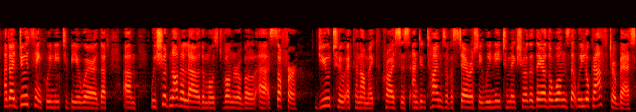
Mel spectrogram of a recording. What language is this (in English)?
English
